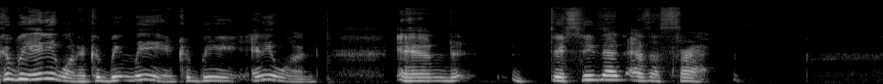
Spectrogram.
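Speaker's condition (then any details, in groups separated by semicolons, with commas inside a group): Mobius syndrome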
